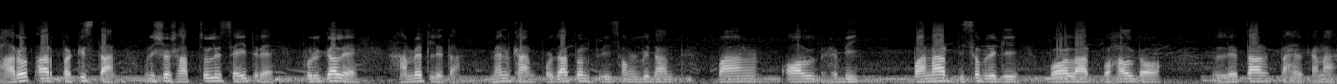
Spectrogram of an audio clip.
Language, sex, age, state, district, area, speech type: Santali, male, 45-60, West Bengal, Dakshin Dinajpur, rural, read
